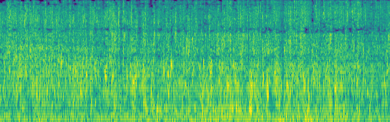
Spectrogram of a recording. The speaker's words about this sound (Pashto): د اقرب ډکری فرمانلی بلچ په لاس د وربشو اډو او یا کیرو ته د اوبو وستې تړي چې کروندې خړو بشي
